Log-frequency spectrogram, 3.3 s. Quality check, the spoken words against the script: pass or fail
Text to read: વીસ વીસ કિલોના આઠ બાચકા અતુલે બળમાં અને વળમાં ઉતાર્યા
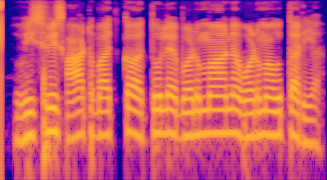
fail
